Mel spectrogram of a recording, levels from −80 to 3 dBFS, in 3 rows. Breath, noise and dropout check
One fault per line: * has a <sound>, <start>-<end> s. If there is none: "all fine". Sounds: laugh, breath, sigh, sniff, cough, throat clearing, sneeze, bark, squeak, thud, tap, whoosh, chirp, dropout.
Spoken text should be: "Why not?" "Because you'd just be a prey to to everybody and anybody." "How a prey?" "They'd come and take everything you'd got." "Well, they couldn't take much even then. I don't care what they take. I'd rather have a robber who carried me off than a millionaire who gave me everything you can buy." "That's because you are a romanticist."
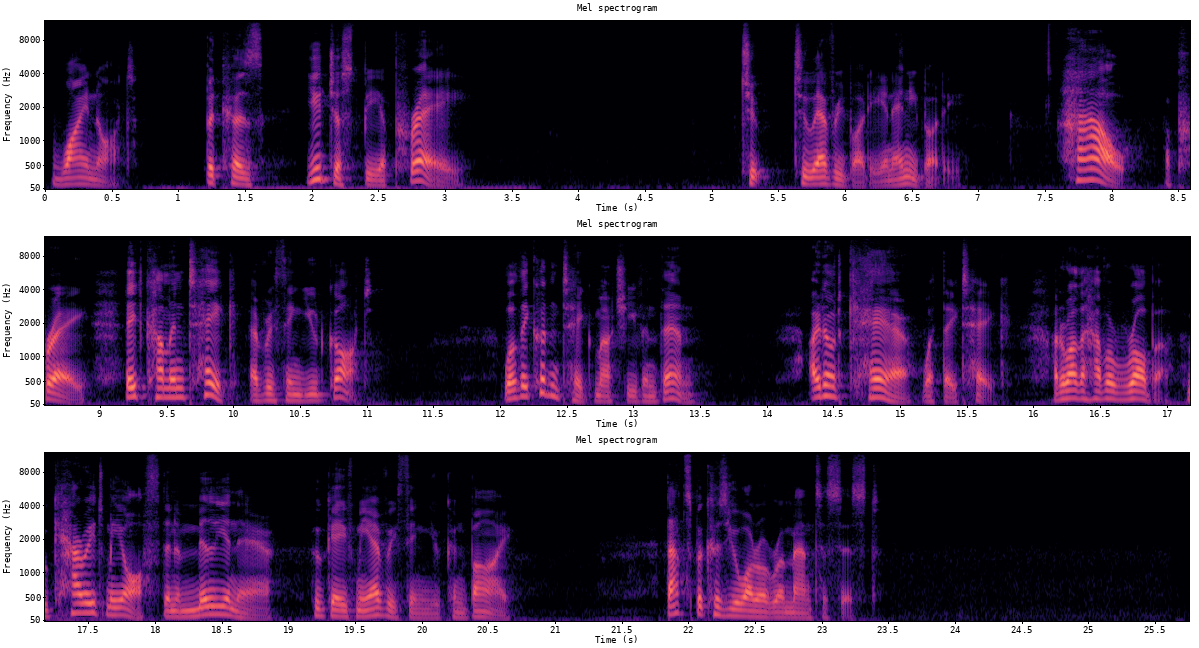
all fine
